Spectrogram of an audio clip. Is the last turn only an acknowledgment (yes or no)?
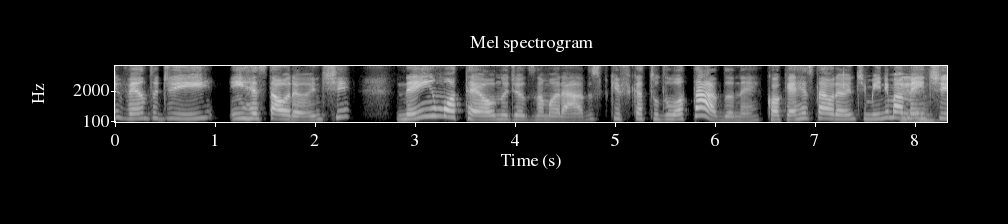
yes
